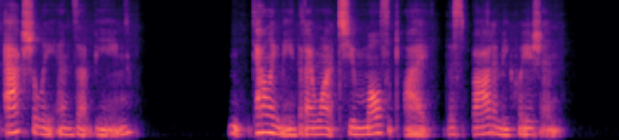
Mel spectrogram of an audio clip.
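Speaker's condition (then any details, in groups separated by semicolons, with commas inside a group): No condition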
